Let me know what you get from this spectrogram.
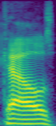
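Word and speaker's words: Coues: Technically, it is pronounced cows, but really I would say 90% of people call them cous deer.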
